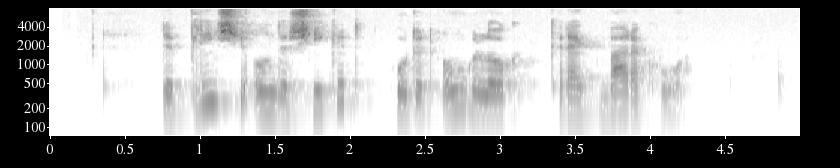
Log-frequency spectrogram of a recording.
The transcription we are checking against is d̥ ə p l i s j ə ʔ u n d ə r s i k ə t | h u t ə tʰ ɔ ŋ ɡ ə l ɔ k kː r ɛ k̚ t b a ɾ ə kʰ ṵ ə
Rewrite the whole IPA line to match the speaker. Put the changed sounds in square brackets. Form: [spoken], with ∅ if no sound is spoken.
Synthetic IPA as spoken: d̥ ə p l i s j ə ʔ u n d ə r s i k ə t | h u t ə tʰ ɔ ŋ ɡ ə l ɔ k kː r ɛ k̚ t b a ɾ ə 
